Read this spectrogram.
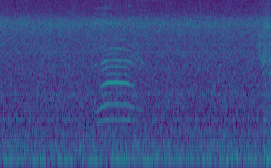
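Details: A cat meowing to attract others, a single short arched meow partway through, heard faintly over a strong low rumble and hiss.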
